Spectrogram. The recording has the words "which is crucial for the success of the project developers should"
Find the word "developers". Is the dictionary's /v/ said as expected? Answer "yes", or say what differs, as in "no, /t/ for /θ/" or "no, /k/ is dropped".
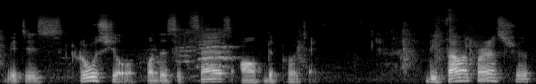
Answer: no, /f/ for /v/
